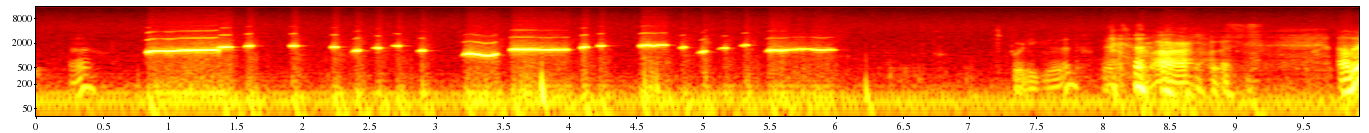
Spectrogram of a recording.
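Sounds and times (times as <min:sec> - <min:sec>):
animatronic robin whistling birdsong: 0:00.8 - 0:06.0.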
